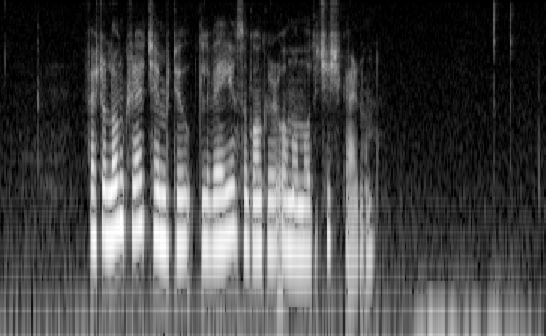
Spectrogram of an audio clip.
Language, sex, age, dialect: Faroese, female, 36-60, Suðurstreymoy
